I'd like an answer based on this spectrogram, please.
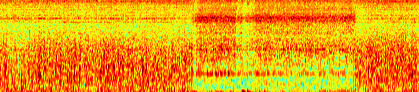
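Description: Sawmill band saw ripping lengthwise through a wet petai log. The cutting noise eases for about a second and a half near the middle, leaving the blade running free, then the blade bites into the wood again.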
